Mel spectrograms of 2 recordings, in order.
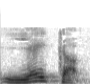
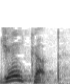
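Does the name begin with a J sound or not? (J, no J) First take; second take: no J; J. First: The name is said without a J sound. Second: The name is said with an English J sound. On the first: This is the Hebrew form of the name. "if I were teaching a class that understood Hebrew only, I would say Jacob" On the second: This is the English form of the name. "I am a teacher in English, so I'm going to say Jacob"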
